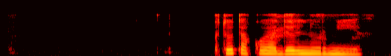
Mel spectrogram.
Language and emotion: Russian, neutral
